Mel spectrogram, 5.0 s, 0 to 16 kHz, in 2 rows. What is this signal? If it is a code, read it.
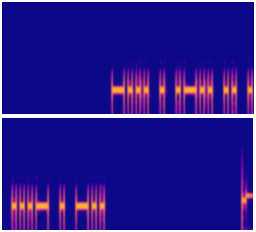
Morse code, heard as a keyed tone, about 28 wpm, 700 Hz. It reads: BELIEVED
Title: ED Suffix - Top 100 Words with Base Words 30wpm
